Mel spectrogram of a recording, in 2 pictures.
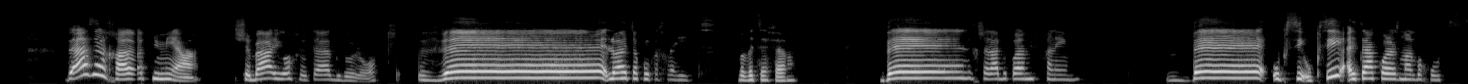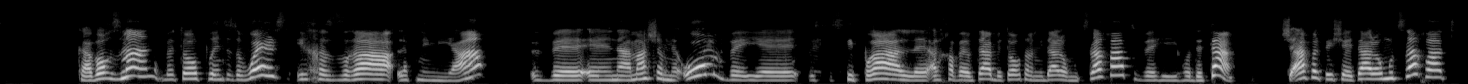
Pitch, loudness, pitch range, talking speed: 240 Hz, -18 LUFS, 205-290 Hz, 105 wpm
